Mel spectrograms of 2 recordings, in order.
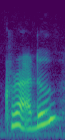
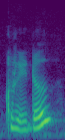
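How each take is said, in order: First: क्रैडल with an open "a" in the first syllable. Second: क्रेडल with an "ay" vowel in the first syllable; first syllable of क्रेडल rhymes with "day"; long AY in क्रेडल. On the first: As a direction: say क्रैडल as KRAD-ul. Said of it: "हमने इसे क्रैडल क्यों पढ़ा". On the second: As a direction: say क्रेडल as KRAY-dul. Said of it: "हमें इसे क्रेडल क्यों नहीं पढ़ा?". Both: Shown as a demonstration.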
